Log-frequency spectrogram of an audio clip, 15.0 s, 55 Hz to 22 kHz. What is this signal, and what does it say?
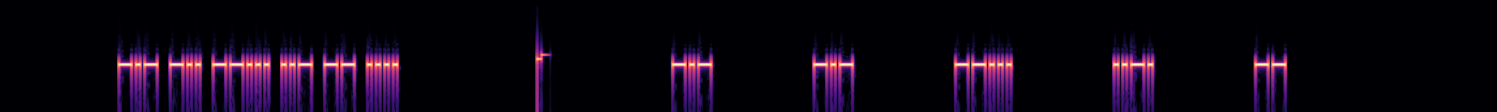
Morse code, heard as a keyed tone, about 28 wpm, spaced as for 13 wpm, 700 Hz. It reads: KD7UMH KK7FM
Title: USA Call Signs - 8x Character Spacing - 28wpm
